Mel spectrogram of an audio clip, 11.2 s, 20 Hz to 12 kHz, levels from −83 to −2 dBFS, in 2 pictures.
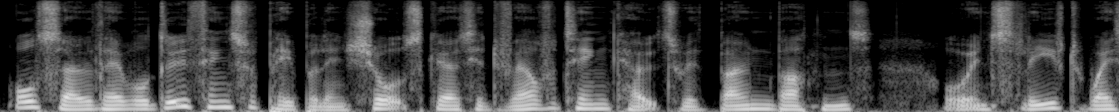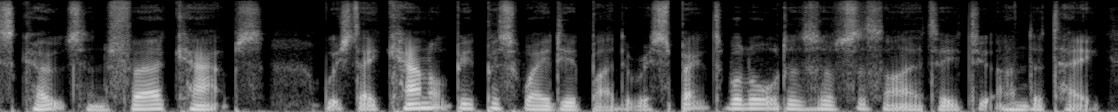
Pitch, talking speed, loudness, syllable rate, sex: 120 Hz, 190 wpm, -22 LUFS, 5.3 syllables/s, male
